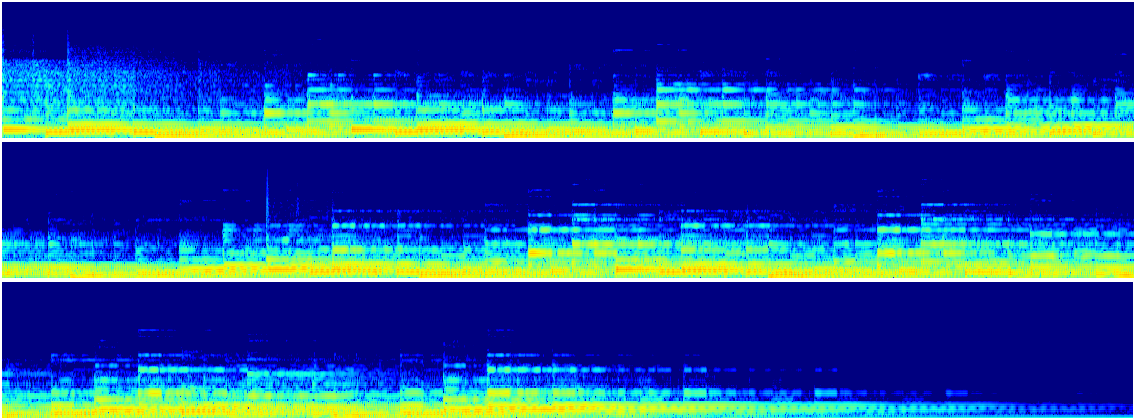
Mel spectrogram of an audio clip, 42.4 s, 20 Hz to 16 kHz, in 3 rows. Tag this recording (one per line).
110
Ambient
Atmospheric
BPM
Delay
Emotional
IDM
Loop
Minor
Organ
Pad
Pads
Reverb
Sad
